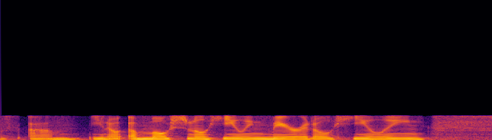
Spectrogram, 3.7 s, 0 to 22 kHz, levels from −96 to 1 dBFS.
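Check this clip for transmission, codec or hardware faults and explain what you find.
Nothing stood out on listening to this speech clip.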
